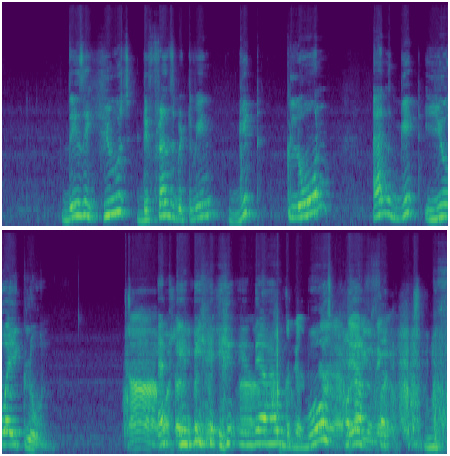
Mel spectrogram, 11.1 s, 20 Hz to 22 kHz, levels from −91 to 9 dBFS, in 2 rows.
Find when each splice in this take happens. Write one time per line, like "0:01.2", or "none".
none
